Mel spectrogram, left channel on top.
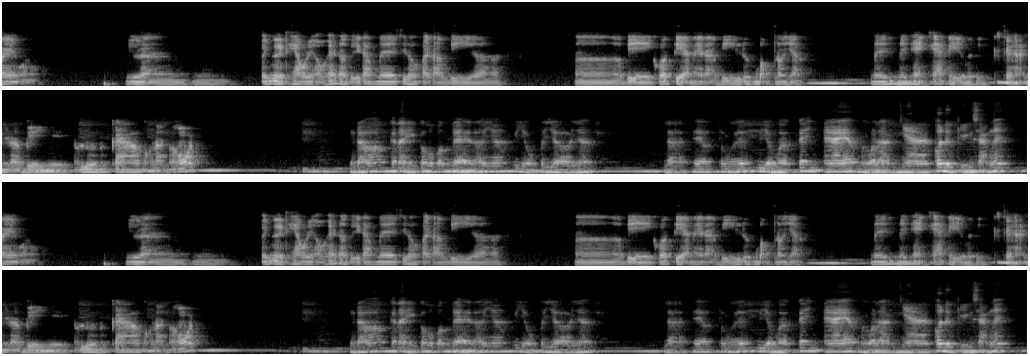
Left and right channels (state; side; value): quieter; right; 3.2 dB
